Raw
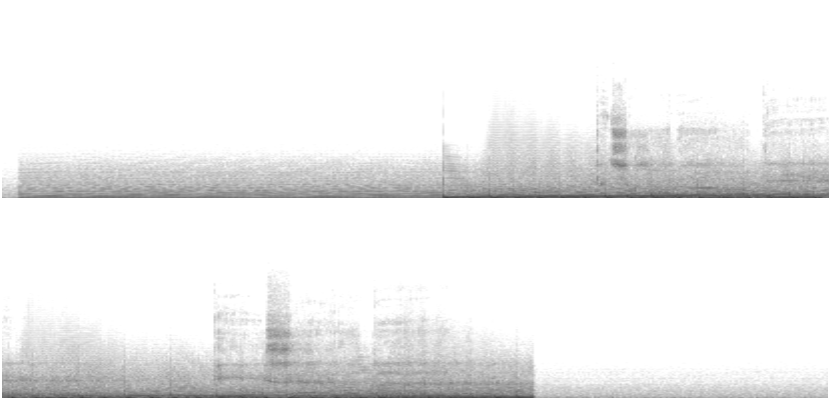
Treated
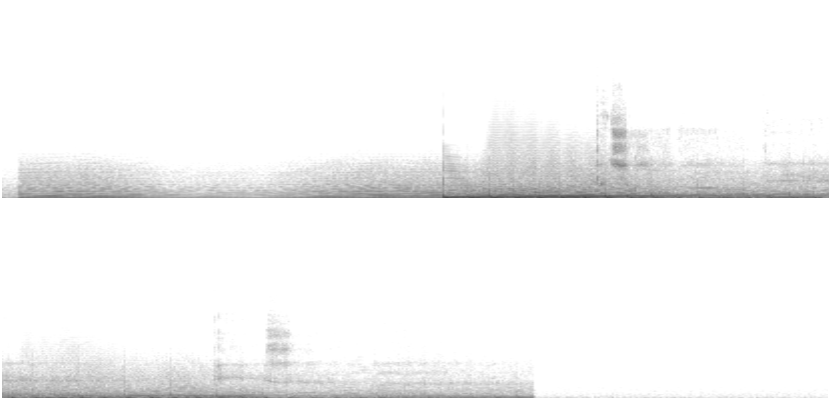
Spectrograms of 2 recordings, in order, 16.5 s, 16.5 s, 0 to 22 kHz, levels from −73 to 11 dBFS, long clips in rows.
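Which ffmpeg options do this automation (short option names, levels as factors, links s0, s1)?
-af "volume=3.16,afade=t=out:st=0.84:d=0.82:silence=0.251189,afade=t=in:st=2.65:d=1.04:silence=0.251189,afade=t=out:st=5.85:d=0.84:silence=0.398107,afade=t=out:st=10.25:d=0.99:silence=0.375837"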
